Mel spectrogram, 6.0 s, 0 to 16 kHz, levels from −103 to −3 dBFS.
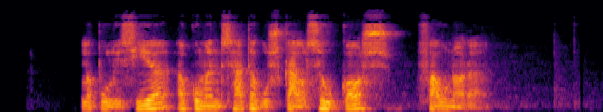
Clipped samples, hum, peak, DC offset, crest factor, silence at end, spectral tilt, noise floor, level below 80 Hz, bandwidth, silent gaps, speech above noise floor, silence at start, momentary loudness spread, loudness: under 0.1%; none; -8 dBFS; under 0.1%; 20 dB; 1.15 s; -5.5 dB/octave; -87 dBFS; -66 dBFS; 9.8 kHz; none; 62 dB; 0.8 s; 12 LU; -25 LUFS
